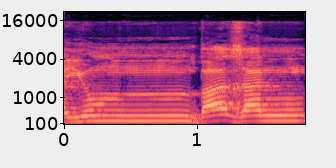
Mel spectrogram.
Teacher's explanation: یہاں بھی نون ساکن کے بعد با آ گیا تو اقلاب کا قاعدہ اسے میم سے بدل دیں گے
